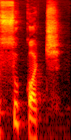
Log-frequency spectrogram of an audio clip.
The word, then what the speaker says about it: Sucot: essa festa também é chamada de festa do sucote se escreve suu c o t e sucot é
